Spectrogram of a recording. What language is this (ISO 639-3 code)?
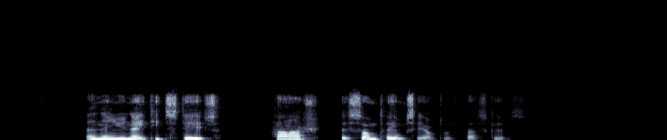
eng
